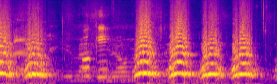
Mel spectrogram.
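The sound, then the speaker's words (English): A dog barks repeatedly, about six or seven loud, tonal barks in a fairly steady rhythm, with brief gaps between them and no voices audible. “You know, well, once our dog is done.”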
